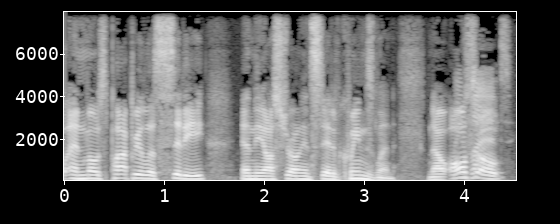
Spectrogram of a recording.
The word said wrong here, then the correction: Queensland: Queensland. Sorry, I know. Your emphasis is just on the wrong syllable, but you did pretty good.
